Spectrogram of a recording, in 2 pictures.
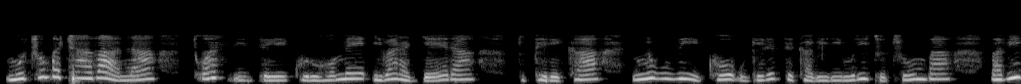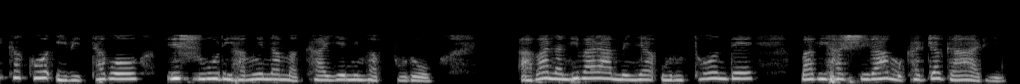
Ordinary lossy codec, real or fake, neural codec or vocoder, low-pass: AAC, 16 kbps; real; none; 7.2 kHz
